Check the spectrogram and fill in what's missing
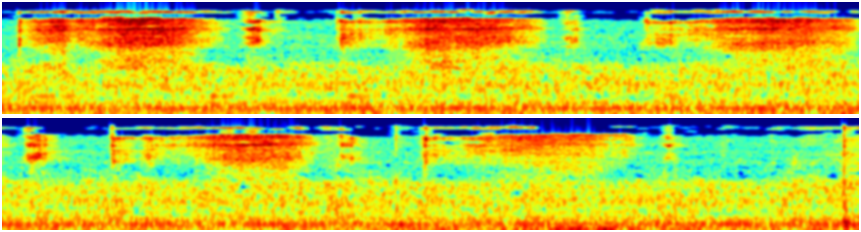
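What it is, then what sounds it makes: Kinetic sand being cut. A thin metal blade slices repeatedly through a small, solid, purple cake-shaped kinetic sand mold held in the palm. The result is soft, gritty scraping and rasping cuts with faint bright hiss, over a steady low hum at a fairly quiet, even level.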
